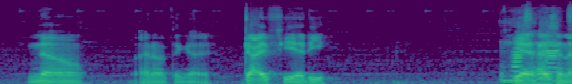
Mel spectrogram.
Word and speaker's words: Fieri: No, I don't think Guy Fieri. It has an accent. Fieri. Fieri? You gotta roll the R. What R? There is no R. There is an R.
